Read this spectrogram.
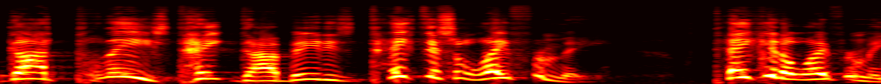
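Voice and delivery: high, slow, imploring cry to God; pleading prayer. Retold or imitated. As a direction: beg God to lift the burden. Retold desperate prayer on couch.

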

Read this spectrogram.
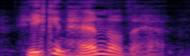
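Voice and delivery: very low, soft reassurance; quiet, unbothered reply; nice and calm. Retold or imitated. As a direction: answer gently, dropping right down in pitch and volume. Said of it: "tell them in my nice way".

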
